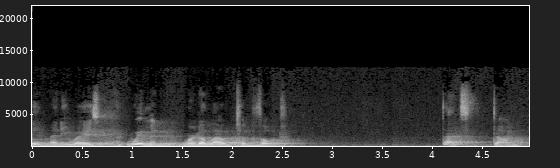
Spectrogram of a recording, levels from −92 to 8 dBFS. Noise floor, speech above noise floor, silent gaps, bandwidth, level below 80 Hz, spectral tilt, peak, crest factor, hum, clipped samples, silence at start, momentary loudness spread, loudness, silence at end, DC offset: -51 dBFS; 36 dB; none; 10 kHz; -44 dBFS; -6.5 dB/octave; 0 dBFS; 16 dB; none; under 0.1%; 0 s; 9 LU; -15 LUFS; 0 s; under 0.1%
